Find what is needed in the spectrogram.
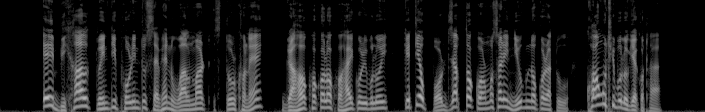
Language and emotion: Assamese, disgusted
